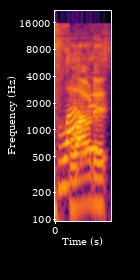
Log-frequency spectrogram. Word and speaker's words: flautist: A It's a flautist? flautist. A Really? flautist is a flute player. Yes. Why is it not pronounced flutist if No.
